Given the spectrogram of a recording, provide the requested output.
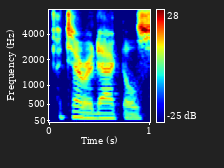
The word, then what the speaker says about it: pterodactyls: What you said is that our point of view is that we're staring up because they're birds flying, or in this case, pterodactyls. – Pterodactyls. Yeah. – Oh, I'm sorry. The P is silent.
